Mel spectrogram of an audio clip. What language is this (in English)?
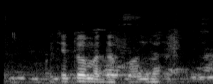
Kinyarwanda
